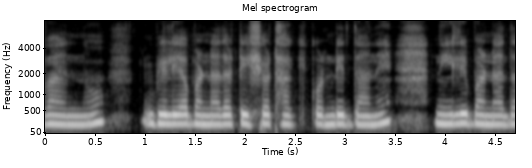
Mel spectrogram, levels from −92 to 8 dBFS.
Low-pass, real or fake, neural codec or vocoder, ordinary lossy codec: none; real; none; none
